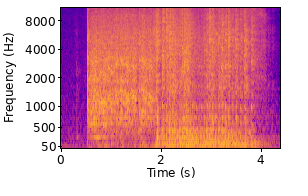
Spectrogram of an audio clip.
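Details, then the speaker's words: 1964 Ford F100 with salvaged roller-cam 302 V8 from a 90s LTD, first run after sitting since the 1990s, open headers, in garage: sharp catch then loud raw rumble for about three seconds; runs well, timing still slightly out. "I'm happy it sounds good I think uh I think I'm going to leave it at that until I get find neutral and you know get some exhaust on it cuz yeah small space it's it's really loud"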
